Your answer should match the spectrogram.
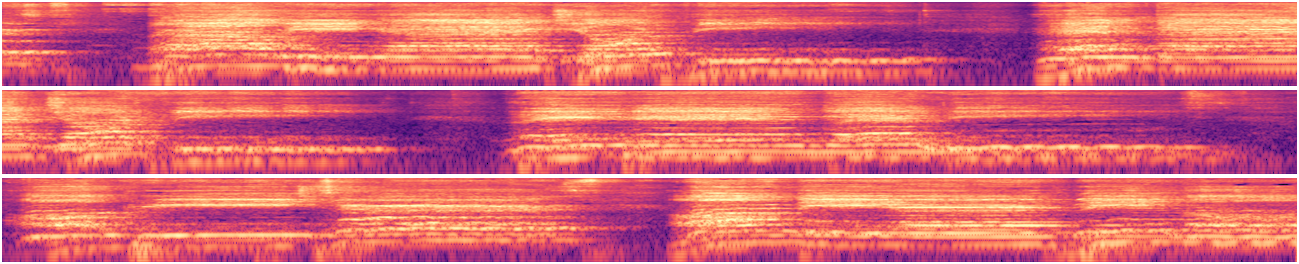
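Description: Worship singers, several voices together, singing a worship song in phrases a few seconds long, with short breaks between the phrases.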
